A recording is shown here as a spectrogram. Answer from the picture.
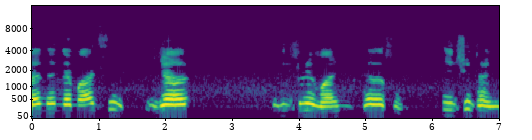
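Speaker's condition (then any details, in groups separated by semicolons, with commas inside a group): Traumatic brain injury; car crash, many impairments; in rehab, pool therapy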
